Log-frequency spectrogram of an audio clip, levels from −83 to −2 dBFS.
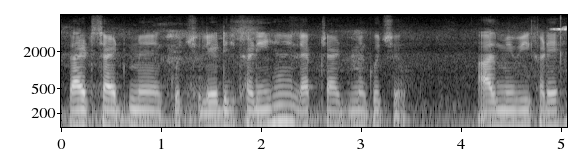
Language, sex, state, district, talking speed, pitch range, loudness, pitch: Hindi, male, Bihar, Bhagalpur, 175 wpm, 105-110 Hz, -22 LUFS, 110 Hz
